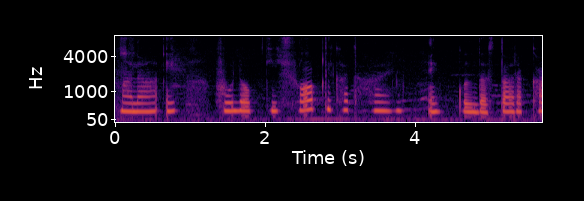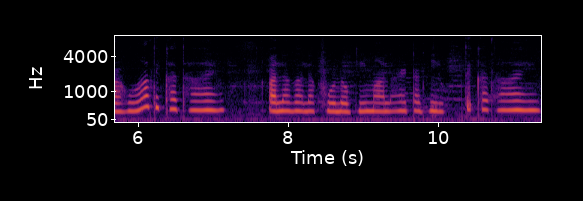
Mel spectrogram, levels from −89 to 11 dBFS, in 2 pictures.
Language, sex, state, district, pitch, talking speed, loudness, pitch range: Marathi, female, Maharashtra, Sindhudurg, 275 Hz, 110 wpm, -35 LUFS, 265-295 Hz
